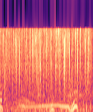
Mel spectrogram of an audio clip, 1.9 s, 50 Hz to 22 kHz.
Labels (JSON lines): {"label": "biophony, cascading saw", "recorder": "SoundTrap 600 or HydroMoth"}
